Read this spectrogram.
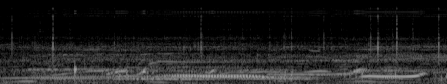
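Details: Whales calling underwater off Kaanapali, heard during a breath-hold snorkel free dive to 19 feet over a coral-covered wrecked sailboat keel; low harmonic moans waver and sweep upward, lasting about a second each, over constant crackling reef clicks.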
